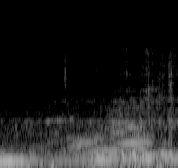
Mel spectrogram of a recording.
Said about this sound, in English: Jay drives around aimlessly trying to decide if he wants to do it.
